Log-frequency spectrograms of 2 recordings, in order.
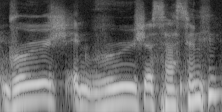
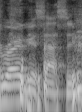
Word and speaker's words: Rogue Assassin: Rouge Assassin. Sorry, it's Rogue Assassin, people. I'm sorry. That's a very unnecessary in joke involving a friend who consistently pronounced it as Rouge Assassin.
